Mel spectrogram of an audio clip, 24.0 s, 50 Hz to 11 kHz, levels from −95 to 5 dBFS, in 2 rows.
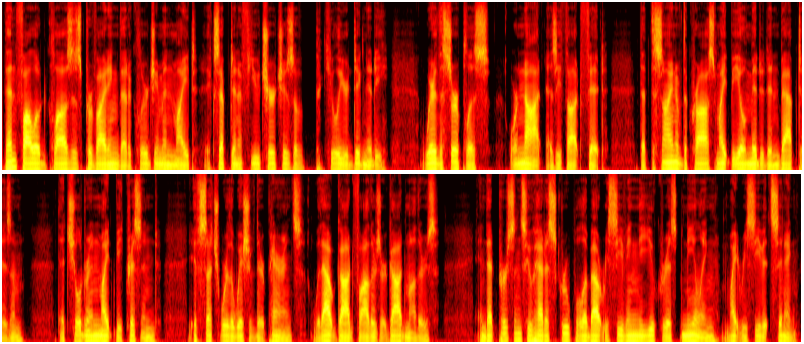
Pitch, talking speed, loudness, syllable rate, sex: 90 Hz, 175 wpm, -21 LUFS, 5.2 syllables/s, male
